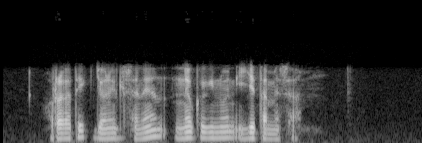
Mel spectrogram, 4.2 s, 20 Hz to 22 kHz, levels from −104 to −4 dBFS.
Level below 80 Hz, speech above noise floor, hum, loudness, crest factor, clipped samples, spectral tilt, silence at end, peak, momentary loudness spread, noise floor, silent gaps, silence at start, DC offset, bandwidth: -64 dBFS; 47 dB; none; -28 LUFS; 26 dB; under 0.1%; -9 dB/octave; 1.25 s; -6 dBFS; 7 LU; -75 dBFS; none; 0.5 s; under 0.1%; 4.4 kHz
